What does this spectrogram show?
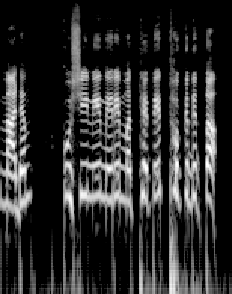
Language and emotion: Punjabi, disgusted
